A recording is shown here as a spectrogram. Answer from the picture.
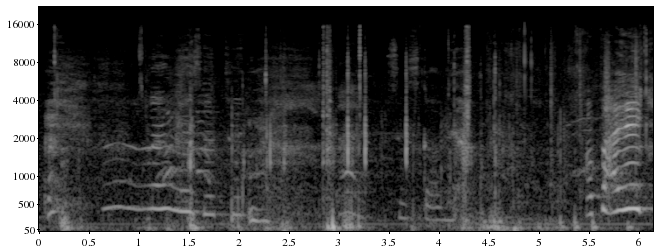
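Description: Children's voices: one drawn-out call about a second in, then scattered voice sounds and a child starting to speak near the end, with a few sharp knocks in between.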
